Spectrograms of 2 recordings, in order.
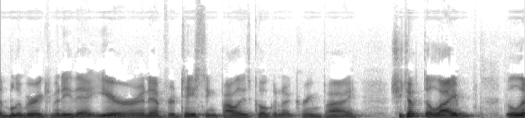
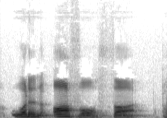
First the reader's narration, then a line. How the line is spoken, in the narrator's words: Polly exclaimed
